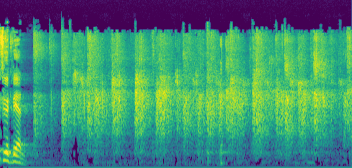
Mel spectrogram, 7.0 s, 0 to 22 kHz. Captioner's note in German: Beifall BÜNDNIS 90/DIE GRÜNEN und CDU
